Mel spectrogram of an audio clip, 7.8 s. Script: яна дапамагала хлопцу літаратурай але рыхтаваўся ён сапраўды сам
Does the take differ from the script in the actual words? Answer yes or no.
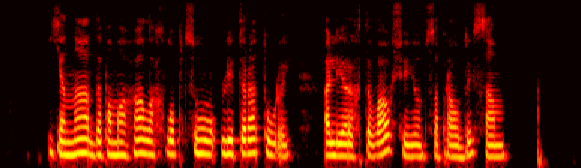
no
